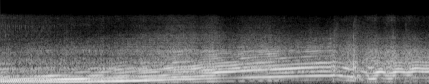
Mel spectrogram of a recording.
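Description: Ferrari F430's V8 accelerating away, its pitch rising steadily for about three seconds. The pitch dips briefly about three and a half seconds in, then holds steady as the car pulls off.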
